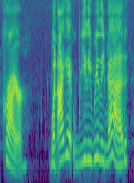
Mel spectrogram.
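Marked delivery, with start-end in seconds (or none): none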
